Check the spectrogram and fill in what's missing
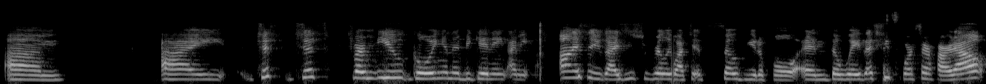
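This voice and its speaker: A high-pitched woman hosts a casual live-stream conversation, gushing and effusive with many fillers. The sound is dull and lo-fi, like a video-call stream. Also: normal speed. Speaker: host.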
